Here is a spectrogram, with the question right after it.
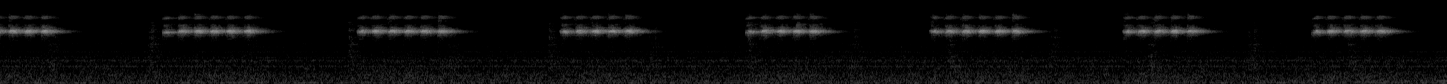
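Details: Autumn insect song from 19 September 2009, a steady run of eight high, buzzy pulse trains, each about a second long, repeating at an even pace of roughly two seconds against a hushed background.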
